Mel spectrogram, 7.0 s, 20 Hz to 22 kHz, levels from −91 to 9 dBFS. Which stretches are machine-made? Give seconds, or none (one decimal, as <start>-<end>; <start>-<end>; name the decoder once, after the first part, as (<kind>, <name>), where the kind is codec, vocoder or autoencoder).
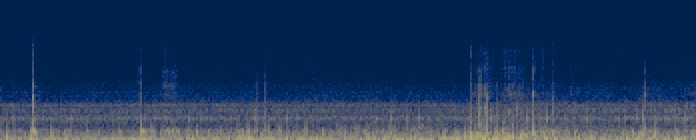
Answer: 0.7-3.8 (vocoder, Vocos)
